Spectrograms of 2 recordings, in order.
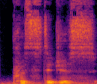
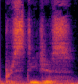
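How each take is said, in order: First: Prestigious as pres-TIDGE-us; prestigious, middle syllable rhyming with ridge; prestigious with short i. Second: Said in the usual way. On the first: Shown as a demonstration. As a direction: say prestigious with the i of bridge. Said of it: "I like to say". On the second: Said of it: "instead of prestigious".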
